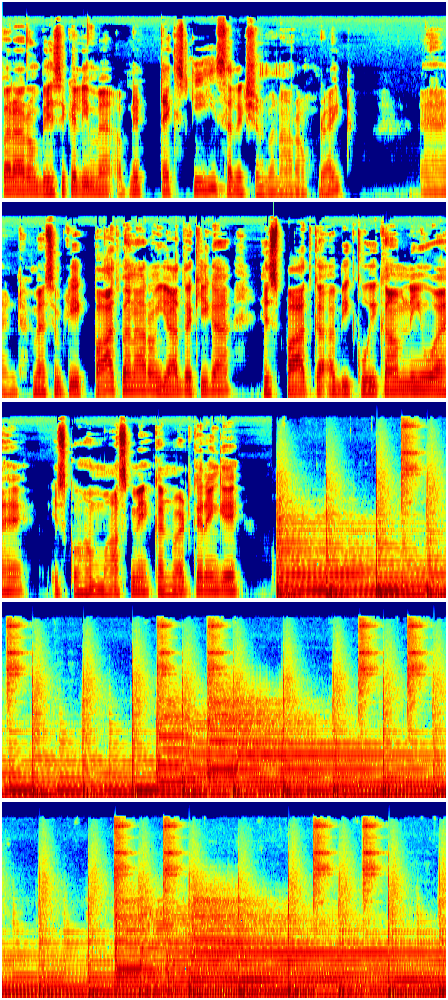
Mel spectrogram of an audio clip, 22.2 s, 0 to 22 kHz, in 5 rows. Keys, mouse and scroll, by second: 4.1 ctrl+space, 4.4 ctrl+click, 4.7 ctrl+space, 6.1 click, 6.6 space, 6.7 click, 7.1 space, 7.6-16.3 ctrl+drag, 16.3 ctrl+space, 16.4 ctrl+click, 17.7 ctrl+z, 17.9 click, 18.9 ctrl+z, 19.1 click, 19.4 space, 19.8 click, 20.4 space, 20.5 click, 20.5 space, 20.9 click, 21.3 ctrl+space, 21.4 ctrl+click, 21.7 ctrl+space.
